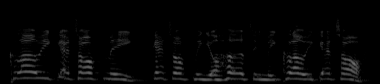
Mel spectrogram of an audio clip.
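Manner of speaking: high, loud, slow fake cries for help; fake shouting. Annabel pretending Chloe hurts her, high fake shouting. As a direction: wail it like a lying little sister.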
